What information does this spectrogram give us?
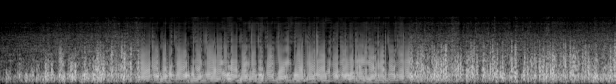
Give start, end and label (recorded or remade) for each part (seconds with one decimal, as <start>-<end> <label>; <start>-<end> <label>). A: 0.0-1.4 recorded; 1.4-4.1 remade; 4.1-6.2 recorded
